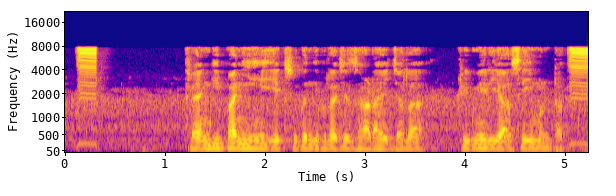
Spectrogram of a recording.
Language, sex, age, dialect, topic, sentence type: Marathi, male, 36-40, Varhadi, agriculture, statement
